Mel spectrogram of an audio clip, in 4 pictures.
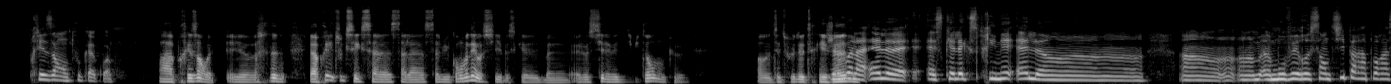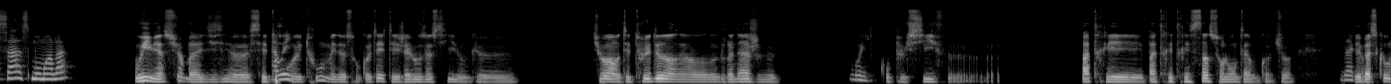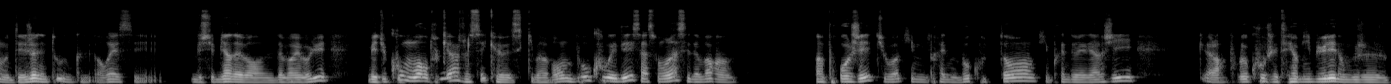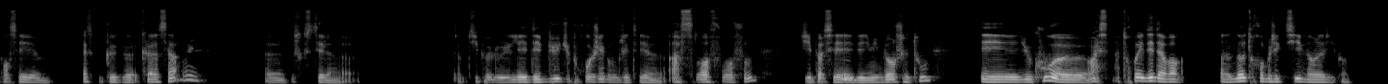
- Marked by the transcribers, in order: chuckle; drawn out: "un"; stressed: "beaucoup"; "obnubilé" said as "omnibulé"
- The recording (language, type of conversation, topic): French, podcast, Qu’est-ce qui t’a aidé à te retrouver quand tu te sentais perdu ?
